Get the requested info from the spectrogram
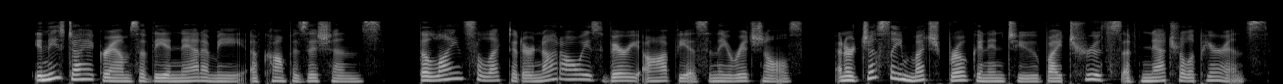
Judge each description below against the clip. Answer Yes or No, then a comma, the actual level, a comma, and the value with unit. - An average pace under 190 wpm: Yes, average, 140 wpm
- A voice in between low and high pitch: Yes, medium, 160 Hz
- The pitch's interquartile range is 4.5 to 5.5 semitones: Yes, average, 5.1 semitones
